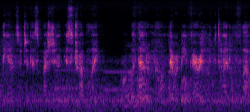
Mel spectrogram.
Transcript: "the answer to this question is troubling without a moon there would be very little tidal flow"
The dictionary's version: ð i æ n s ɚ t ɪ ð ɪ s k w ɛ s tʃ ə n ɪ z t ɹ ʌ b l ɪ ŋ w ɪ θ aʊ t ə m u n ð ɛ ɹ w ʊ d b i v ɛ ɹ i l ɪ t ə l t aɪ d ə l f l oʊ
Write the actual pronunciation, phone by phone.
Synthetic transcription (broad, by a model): ð i æ n s ɚ t ɪ ð ɪ s k w ɛ s tʃ ə n ɪ z t ɹ ʌ b l ɪ ŋ w ɪ θ aʊ t ə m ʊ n ð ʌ ɹ w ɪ d b i v ɛ ɹ i l ɪ t l t aɪ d l f l oʊ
